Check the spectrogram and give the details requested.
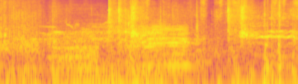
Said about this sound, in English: This is my cow. This cow was made for me.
